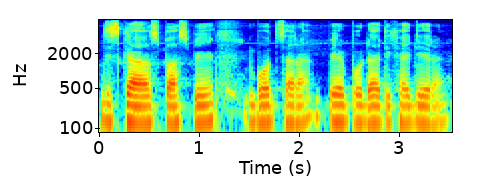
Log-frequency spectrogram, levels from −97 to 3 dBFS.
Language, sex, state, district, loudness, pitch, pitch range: Hindi, male, Arunachal Pradesh, Longding, -19 LUFS, 125 Hz, 125-130 Hz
